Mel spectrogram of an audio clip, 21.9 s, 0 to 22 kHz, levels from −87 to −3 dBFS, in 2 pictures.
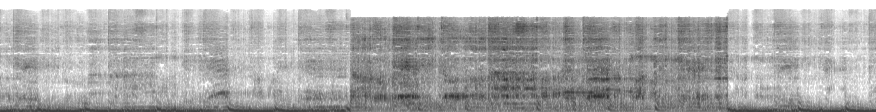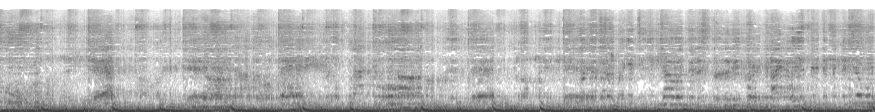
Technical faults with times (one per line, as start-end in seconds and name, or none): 4.38-9.09 input switched to a poorer device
